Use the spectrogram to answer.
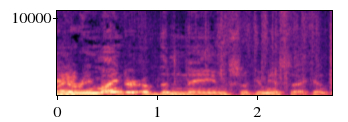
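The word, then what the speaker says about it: Nahmay: And then Name, Elder Name, Name with a little apostrophe over it. I'm going to spell it Sound like from, like, Dragon Ball Z.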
